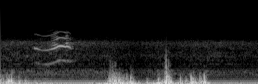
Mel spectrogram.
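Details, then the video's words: Tawny owl calling outside a nest box: one short, harsh, rising-then-falling call with a rich harmonic stack, followed by low thumping and rumbling noise close to the microphone. "Tawny owls outside Owl Box 2"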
